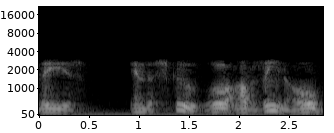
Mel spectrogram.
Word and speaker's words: Zeno: The word Zeno is spelled as it's pronounced, Z-E-N-O.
